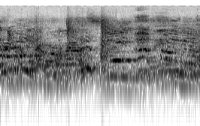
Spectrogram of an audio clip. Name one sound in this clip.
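A woman laughs heartily.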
